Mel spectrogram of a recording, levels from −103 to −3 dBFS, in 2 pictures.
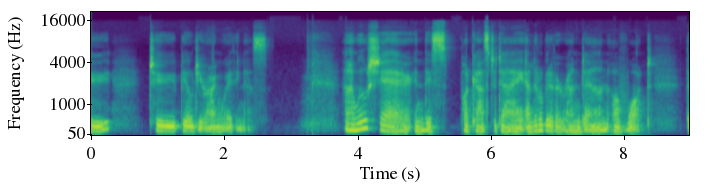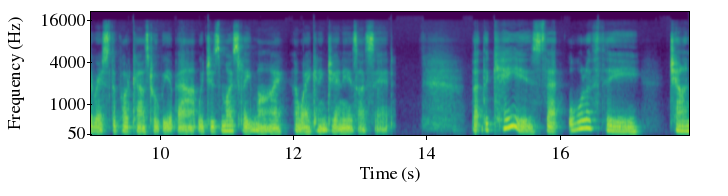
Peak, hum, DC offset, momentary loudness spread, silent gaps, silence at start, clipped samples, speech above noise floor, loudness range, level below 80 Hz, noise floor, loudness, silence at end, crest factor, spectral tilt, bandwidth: -4 dBFS; none; under 0.1%; 14 LU; none; 0 s; under 0.1%; 40 dB; 4 LU; -58 dBFS; -59 dBFS; -20 LUFS; 0 s; 16 dB; -4 dB/octave; 16 kHz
